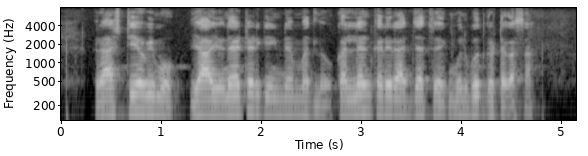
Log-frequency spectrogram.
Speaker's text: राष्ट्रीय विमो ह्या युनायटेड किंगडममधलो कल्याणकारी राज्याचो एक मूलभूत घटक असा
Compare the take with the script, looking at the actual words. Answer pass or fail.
pass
